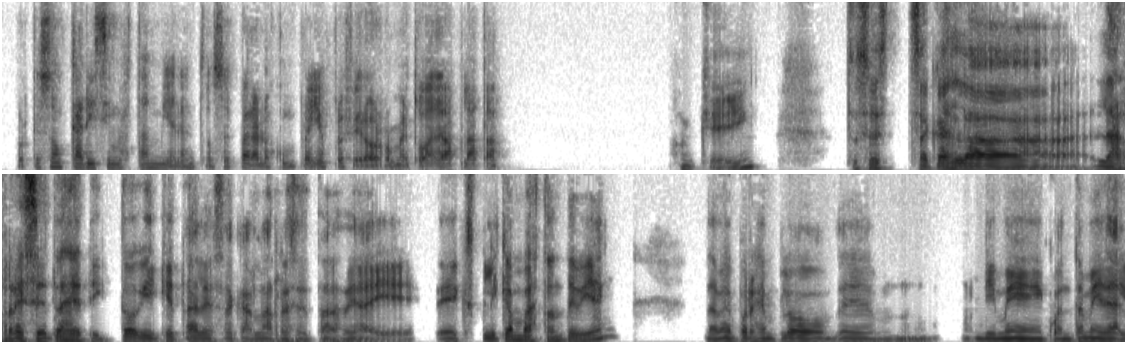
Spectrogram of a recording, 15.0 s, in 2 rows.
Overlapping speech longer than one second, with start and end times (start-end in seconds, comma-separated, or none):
none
